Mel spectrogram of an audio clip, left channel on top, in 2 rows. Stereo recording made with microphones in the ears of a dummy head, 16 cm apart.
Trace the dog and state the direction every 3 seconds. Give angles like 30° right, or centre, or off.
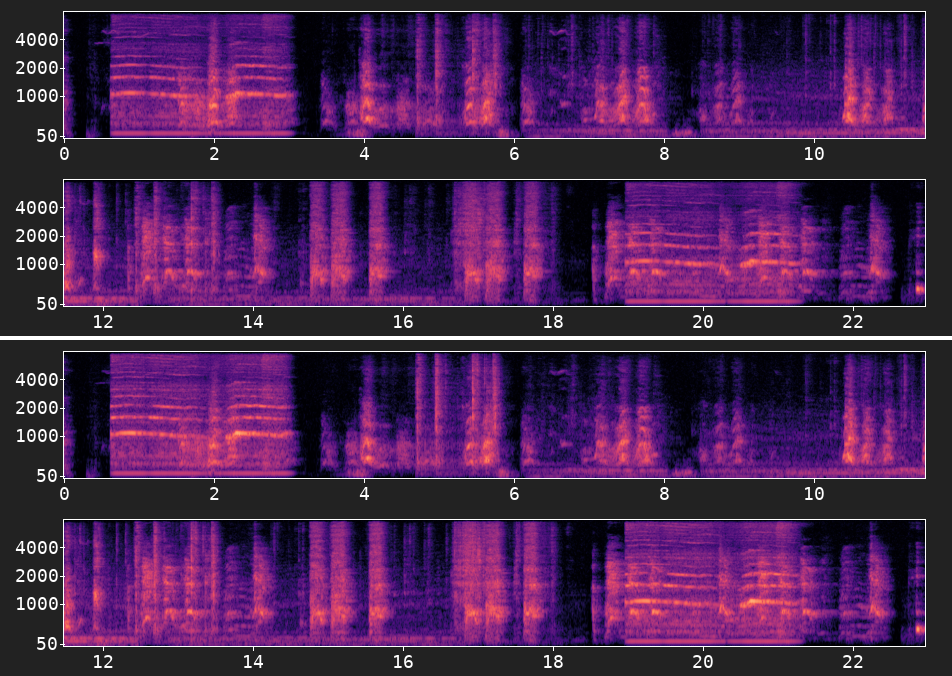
60° left, 40° left, 30° left, centre, 20° right, 40° right, 50° right, 50° right.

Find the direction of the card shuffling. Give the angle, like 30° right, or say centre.
40° right.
